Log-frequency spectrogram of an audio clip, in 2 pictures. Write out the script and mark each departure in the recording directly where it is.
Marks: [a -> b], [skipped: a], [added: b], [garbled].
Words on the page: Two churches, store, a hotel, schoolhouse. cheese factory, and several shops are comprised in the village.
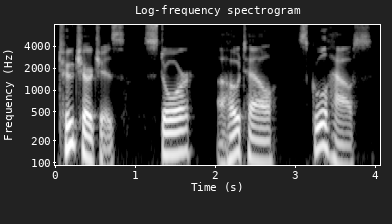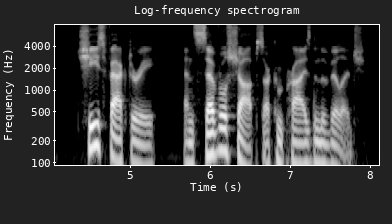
Two churches, store, a hotel, schoolhouse. cheese factory, and several shops are comprised in the village.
